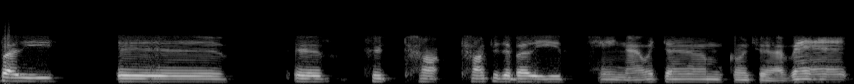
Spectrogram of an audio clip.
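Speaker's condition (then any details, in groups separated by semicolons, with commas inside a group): Down syndrome; lives independently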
